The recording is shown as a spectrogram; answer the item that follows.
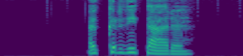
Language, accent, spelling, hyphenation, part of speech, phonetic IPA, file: Portuguese, Portugal, acreditar, a‧cre‧di‧tar, verb, [ɐ.kɾɨ.ðiˈtaɾ], Pt acreditar.ogg
- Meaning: 1. to believe (to accept that someone is telling the truth) 2. to believe (to accept that something is true) 3. to believe, to think (to consider likely) 4. to accredit (bring into credit)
